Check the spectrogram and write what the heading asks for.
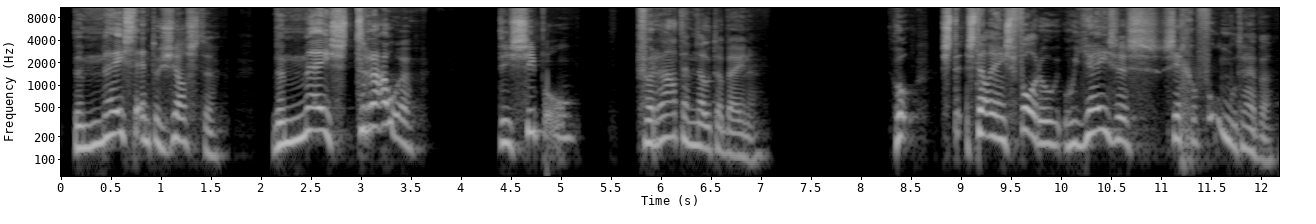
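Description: A man's voice: fairly high pitch, warm tone, slightly rough. A man preaching a sermon, emphatic and often repeating words as he builds his points.

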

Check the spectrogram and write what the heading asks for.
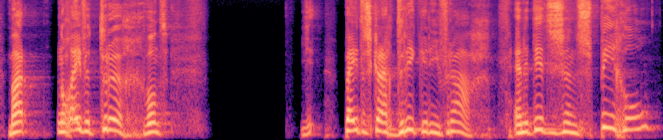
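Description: A man's voice: high-pitched, animated, unhurried, darkish tone, husky. A man preaching a sermon, emphatic and often repeating words as he builds his points.

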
